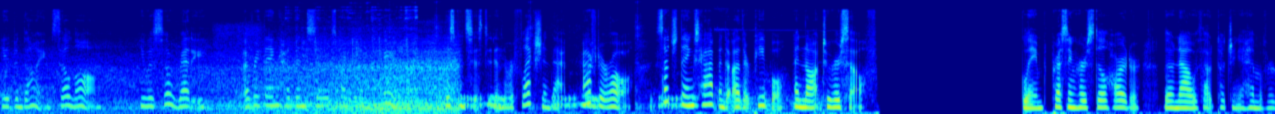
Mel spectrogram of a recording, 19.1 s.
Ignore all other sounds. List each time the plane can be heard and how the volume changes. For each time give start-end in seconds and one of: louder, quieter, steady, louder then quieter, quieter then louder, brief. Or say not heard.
0.0-7.0 louder.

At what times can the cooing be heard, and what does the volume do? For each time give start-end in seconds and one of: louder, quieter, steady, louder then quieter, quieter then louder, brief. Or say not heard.
3.1-10.5 louder.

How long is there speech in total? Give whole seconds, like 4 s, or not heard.
17 s.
